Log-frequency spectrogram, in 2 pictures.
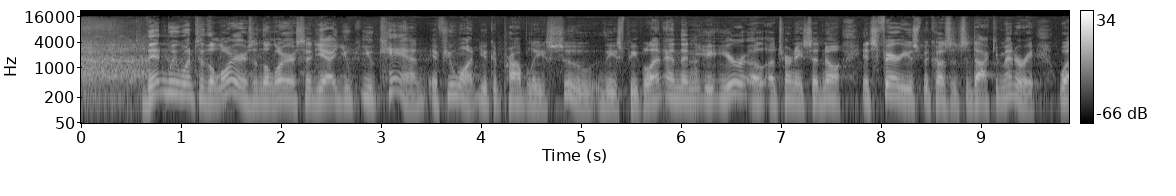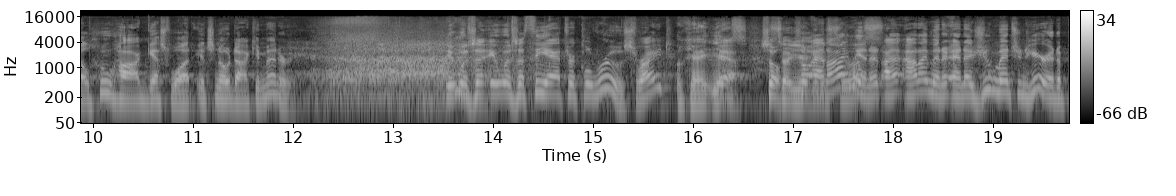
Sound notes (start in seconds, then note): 7.4 laughter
